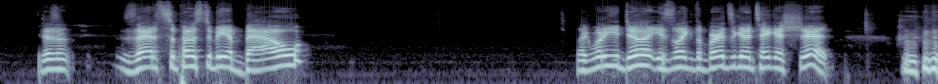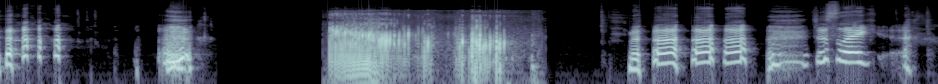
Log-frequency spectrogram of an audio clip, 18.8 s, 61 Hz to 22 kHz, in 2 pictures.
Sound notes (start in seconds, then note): 9.0 laughs; 15.5 chuckles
